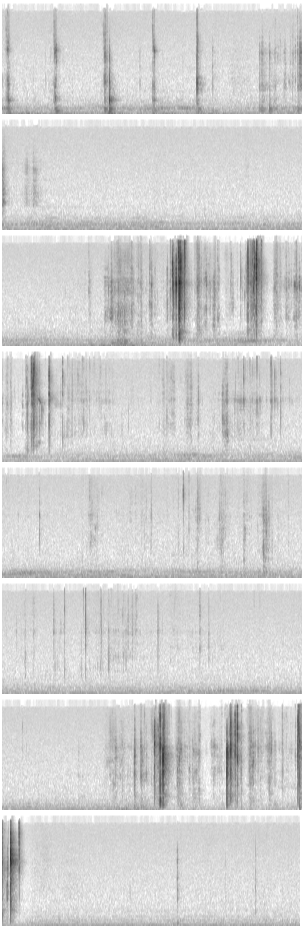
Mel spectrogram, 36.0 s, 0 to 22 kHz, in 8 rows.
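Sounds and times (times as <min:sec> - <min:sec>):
slime crackling and popping: 0:10.6 - 0:15.2, 0:15.9 - 0:17.8, 0:28.9 - 0:31.9.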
